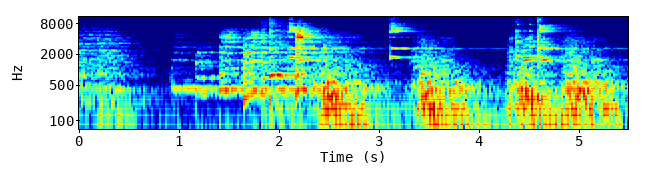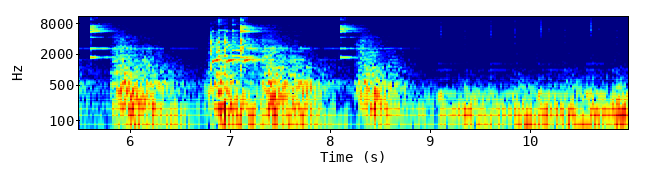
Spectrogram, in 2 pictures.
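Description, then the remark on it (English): Steel mixing bowls are struck hard again and again as part of a film score, about seven loud clanging hits in an uneven rhythm. Each one rings out with a twangy metallic shimmer over a low, sustained rumble. “Okay, coming up here we'll have the banging on those twangy steel mixing bowls I mentioned.”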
